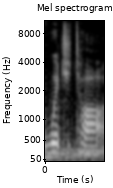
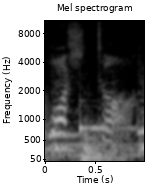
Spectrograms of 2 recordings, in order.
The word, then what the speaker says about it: Ouachita: Back in Texas, everybody pronounces it Wichita, but really, it's Ouachita. Ouachita. Washita.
